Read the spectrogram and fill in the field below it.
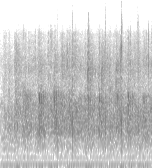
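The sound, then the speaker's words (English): An audience claps their hands in praise of the Lord, a dense, steady wash of applause from many people lasting a few seconds, with no voices rising above it. “Somebody give the Lord a hand clap of praise.”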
